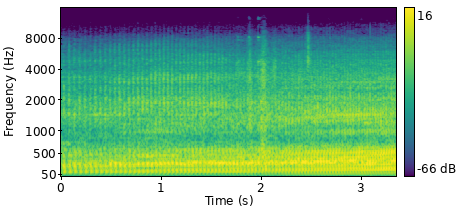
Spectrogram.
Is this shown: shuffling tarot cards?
no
